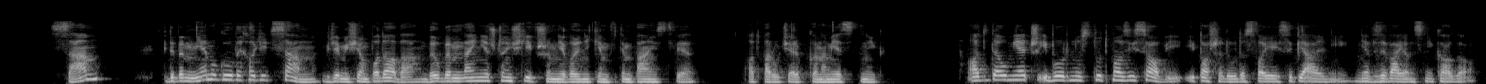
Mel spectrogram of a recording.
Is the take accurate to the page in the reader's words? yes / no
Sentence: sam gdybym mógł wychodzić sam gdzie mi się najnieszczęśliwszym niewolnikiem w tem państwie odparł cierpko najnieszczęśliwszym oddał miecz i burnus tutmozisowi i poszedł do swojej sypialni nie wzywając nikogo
no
